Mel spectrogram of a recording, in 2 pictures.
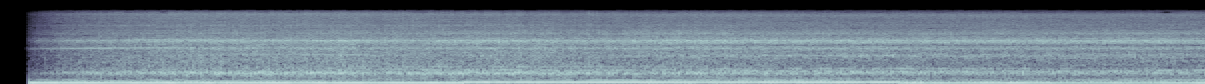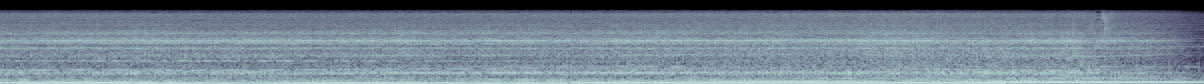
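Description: Steady noise of a car driving at speed, with a deep low hum that steps to a new pitch about every two seconds.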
